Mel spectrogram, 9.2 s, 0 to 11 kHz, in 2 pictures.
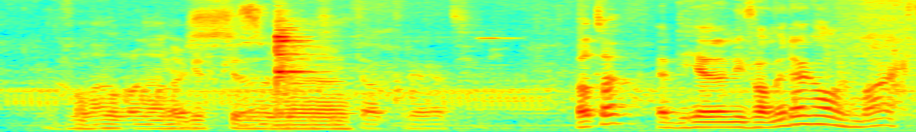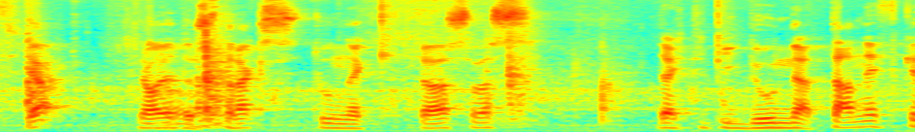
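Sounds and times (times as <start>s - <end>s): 
speech: 0.4s - 7.3s, 7.9s - 9.1s
plates and cutlery clinking as a table is set: 1.3s - 1.7s.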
